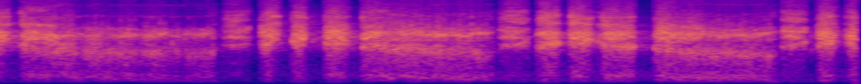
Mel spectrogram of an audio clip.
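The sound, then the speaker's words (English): A voice imitates thunder with loud, raspy, hissing rumbles, breaking into a string of short bursts and brief pauses before swelling again; no words are spoken. It is a mouth-made sound effect of lightning and thunder on a windy night, opening a spoken horror story. “With lightning and thunder.”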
